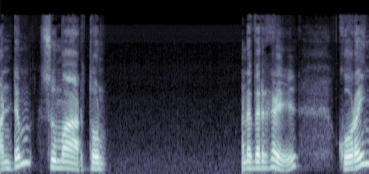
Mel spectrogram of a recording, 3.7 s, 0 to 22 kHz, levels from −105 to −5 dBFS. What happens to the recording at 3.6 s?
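Nothing goes wrong at 3.6 s; the speech there plays through cleanly, with no dropout, click or other fault.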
